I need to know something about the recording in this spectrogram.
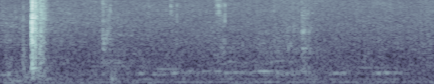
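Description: A single sharp click as the push-button automatic door opener is triggered and the door releases, followed by a faint steady hum from the door's opener drive.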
